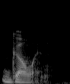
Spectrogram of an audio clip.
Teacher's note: right and in going i'm really going to drop the g i'm not going to pronounce that ing and say eng i'm just going to say go in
